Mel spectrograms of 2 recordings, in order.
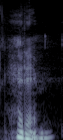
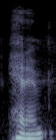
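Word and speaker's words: חרם: 여리고가 어 헤렘이라고 해서 헤렘 혹은 약간 키과 히읗 발음 중간 발음이에요 헤렘 헤렘 약간 요런 느낌인데 이제 이게 저주받았다 이런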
